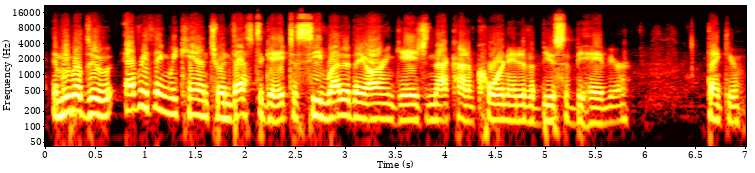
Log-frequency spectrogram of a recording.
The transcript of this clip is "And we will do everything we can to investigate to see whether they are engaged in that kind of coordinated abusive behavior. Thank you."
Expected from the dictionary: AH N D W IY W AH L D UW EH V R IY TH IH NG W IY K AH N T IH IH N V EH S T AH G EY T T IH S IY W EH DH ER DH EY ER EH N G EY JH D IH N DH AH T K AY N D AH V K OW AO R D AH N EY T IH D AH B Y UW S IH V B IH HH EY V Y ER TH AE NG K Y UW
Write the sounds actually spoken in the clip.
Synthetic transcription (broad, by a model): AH N W IY W AH L D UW EH V R IY TH IH NG W IY K AH N T IH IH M V EH S T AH G EY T T IH S IY W EH DH ER DH EY ER EH N G EY JH D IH N DH AH T K AY N D AH V K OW AO R D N EY T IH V AH B Y UW S IH V B IH HH EY V Y ER TH AE NG K Y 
